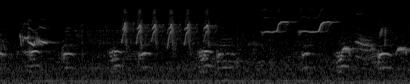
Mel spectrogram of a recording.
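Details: Morning song of a male brown thrasher around brushy farm-yard nesting cover: a quick series of sharp repeated chips, then rising whistled slurs and varied notes, over a faint low hum.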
